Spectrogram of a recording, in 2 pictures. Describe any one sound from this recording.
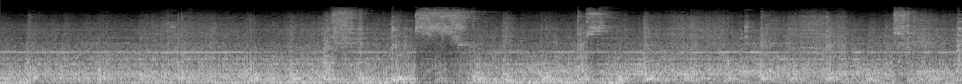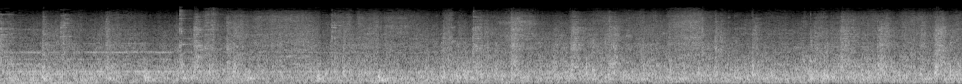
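Freight cars clatter and squeal over the rails.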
